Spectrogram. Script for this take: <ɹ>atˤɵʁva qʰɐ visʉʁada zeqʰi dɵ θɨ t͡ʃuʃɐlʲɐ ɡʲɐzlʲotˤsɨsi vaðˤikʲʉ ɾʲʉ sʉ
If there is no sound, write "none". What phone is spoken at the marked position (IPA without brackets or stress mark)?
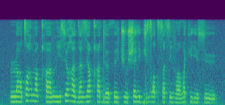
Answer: ɹ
